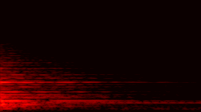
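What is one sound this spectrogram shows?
A clarinet plays a final note that quickly stops.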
